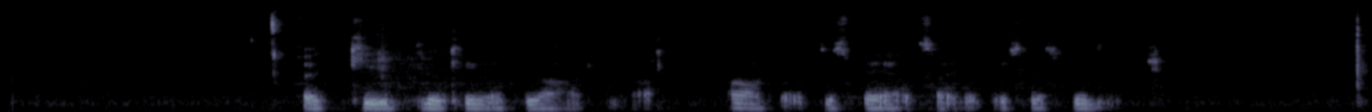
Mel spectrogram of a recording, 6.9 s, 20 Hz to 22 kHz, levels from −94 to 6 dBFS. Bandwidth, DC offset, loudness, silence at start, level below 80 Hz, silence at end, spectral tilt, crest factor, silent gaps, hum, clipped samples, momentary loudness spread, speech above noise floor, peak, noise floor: 12.5 kHz; under 0.1%; -50 LUFS; 1.35 s; under -90 dBFS; 0.05 s; -4.5 dB/octave; 30 dB; none; none; under 0.1%; 17 LU; 39 dB; -22 dBFS; -89 dBFS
